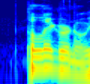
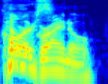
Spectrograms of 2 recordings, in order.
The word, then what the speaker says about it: Pellegrino: He's talking about Frank Pellegrino. How do you pronounce it? – Pellegrino, yes. – Pellegrino. Is, of course. Or Pellegrino. – Yeah. – Both are acceptable.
